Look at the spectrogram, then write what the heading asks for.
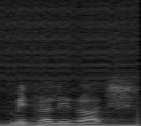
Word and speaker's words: Mithali Raj: Let us take the case of what we call actually Mithili or Maithili, whatever you go, according to the place you can do it. So Mithili Raj, okay, actually I'm not okay, pronouncing it clearly. Okay, normally we call it Mithali Raj, okay, Mithali Raj, and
